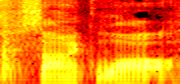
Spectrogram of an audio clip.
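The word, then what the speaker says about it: SonicWall: This is Sonic Well, I believe. Sonic Wall, that's how you say it.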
